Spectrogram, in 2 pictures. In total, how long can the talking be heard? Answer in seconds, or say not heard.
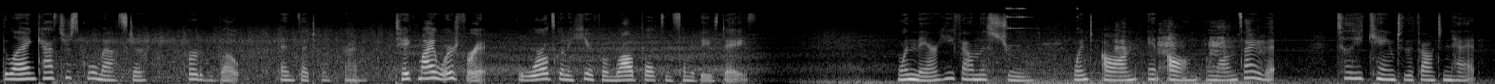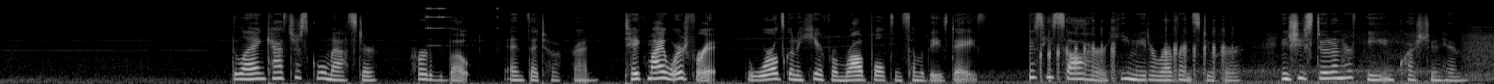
25 s.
